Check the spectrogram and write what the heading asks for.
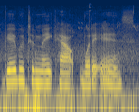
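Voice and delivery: calm, unhurried guided meditation voice. Acted. Yoga teacher leading listeners into a floating visualisation, calm meditative delivery. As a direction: guide them inward with long pauses between phrases.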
